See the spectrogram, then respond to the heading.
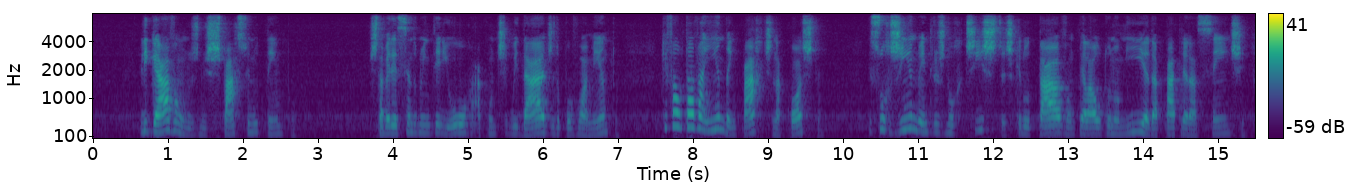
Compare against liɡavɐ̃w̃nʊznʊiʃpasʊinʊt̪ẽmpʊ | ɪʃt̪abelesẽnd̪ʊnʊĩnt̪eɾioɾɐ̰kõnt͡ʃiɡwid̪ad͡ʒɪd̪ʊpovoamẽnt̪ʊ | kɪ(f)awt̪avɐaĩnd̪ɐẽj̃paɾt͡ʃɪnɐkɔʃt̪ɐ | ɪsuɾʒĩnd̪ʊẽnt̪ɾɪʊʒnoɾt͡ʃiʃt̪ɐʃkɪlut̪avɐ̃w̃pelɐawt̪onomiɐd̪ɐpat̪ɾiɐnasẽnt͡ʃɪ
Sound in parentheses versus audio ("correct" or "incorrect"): correct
